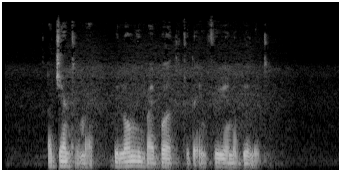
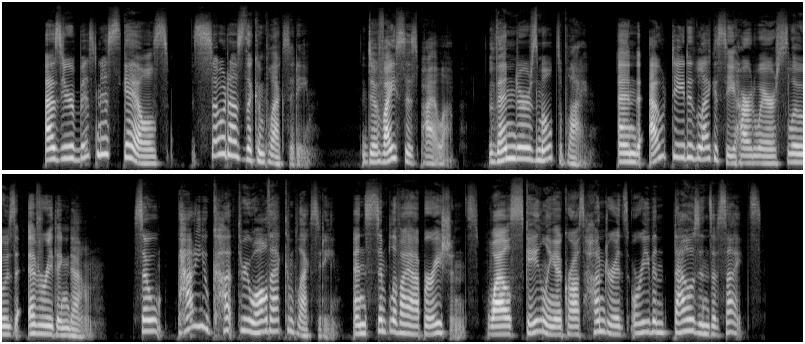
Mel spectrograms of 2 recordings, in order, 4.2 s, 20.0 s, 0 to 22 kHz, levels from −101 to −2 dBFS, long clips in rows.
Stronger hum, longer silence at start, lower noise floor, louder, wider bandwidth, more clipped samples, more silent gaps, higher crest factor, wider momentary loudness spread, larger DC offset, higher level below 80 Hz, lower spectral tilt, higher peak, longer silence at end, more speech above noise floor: neither; about the same, 0.55 s vs 0.55 s; second, -78 dBFS vs -82 dBFS; second, -33 LUFS vs -24 LUFS; second, 14 kHz vs 16.5 kHz; neither; second, none vs 7.58-7.67 s; about the same, 20 dB vs 22 dB; about the same, 10 LU vs 12 LU; neither; first, -72 dBFS vs under -90 dBFS; first, -6.5 dB/octave vs -4.5 dB/octave; second, -14 dBFS vs -4 dBFS; first, 0.9 s vs 0.6 s; second, 46 dB vs 59 dB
